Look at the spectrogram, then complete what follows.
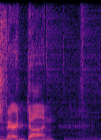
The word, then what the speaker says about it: Verdun: It's pronounced Verdun.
